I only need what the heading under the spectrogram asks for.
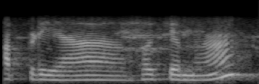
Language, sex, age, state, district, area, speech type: Tamil, female, 45-60, Tamil Nadu, Coimbatore, rural, conversation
